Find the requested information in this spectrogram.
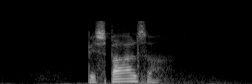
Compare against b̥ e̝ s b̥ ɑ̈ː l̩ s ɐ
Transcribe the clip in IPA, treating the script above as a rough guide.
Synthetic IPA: b̥ e̝ s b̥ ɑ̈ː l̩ s ɐ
